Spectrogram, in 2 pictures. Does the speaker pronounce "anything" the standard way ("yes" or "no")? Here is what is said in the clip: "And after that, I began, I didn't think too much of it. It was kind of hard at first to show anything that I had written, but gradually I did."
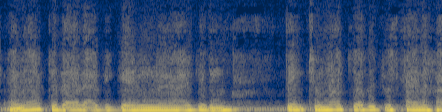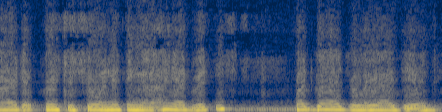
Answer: yes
